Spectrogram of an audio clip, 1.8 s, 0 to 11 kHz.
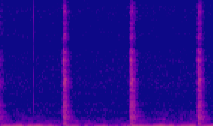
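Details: Chinese diesel heater in a van, kept as a backup while fitting a Truma D6E diesel heater: crisp steady tick about twice a second over a low hum, the dosing/fuel pump working normally.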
